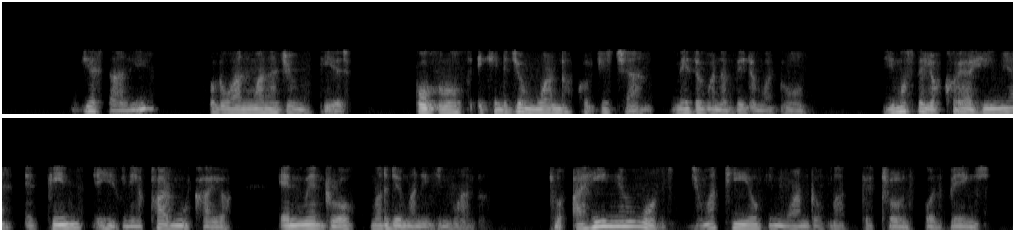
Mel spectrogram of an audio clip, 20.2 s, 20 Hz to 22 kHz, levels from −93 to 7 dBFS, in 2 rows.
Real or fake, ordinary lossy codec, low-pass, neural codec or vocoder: fake; none; 3.6 kHz; codec, 16 kHz, 1.1 kbps, Voila-Tokenizer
